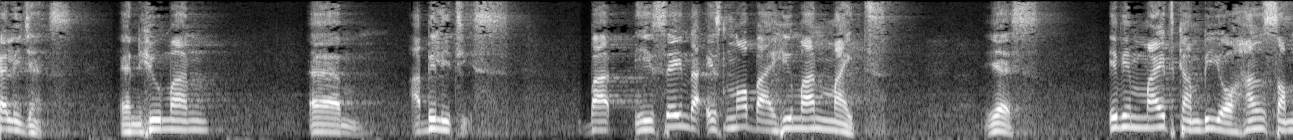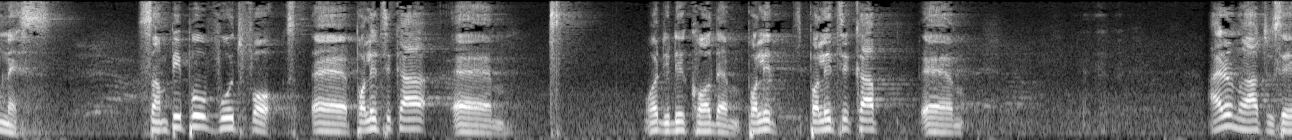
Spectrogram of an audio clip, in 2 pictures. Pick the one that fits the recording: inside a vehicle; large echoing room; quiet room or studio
large echoing room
